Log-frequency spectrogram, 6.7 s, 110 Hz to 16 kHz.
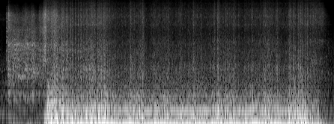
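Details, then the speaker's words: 1982 El Camino V8 with MSD 6AL ignition, after a crank-no-start traced to a pushed-out pin in the small black MSD connector; pins reseated, then a brief crank and the engine fires right up and runs strong, steady and even, starting normally. "once I saw that I pushed the pins and the connector back together and it started so with that connector pushed back together I was able to hit the key and have a listen"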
